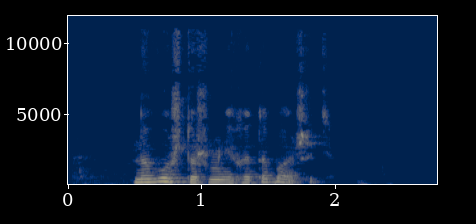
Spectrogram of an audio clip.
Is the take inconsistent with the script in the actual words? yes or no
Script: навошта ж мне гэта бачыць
no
